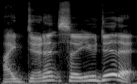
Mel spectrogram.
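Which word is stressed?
didn't. The stress is on the word didn't.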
